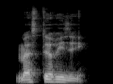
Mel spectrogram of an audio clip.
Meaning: 1. synonym of matricer 2. to burn (a CD or DVD)
- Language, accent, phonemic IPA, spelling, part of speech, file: French, France, /mas.te.ʁi.ze/, masteriser, verb, LL-Q150 (fra)-masteriser.wav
